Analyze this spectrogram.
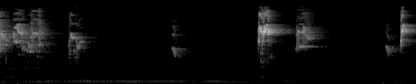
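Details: Lovebirds recorded in August 2019 across three days from morning to evening, in a quiet spell with little engine noise or human activity; short, harsh, high chirps come in irregular bursts, some doubled, separated by brief silences.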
